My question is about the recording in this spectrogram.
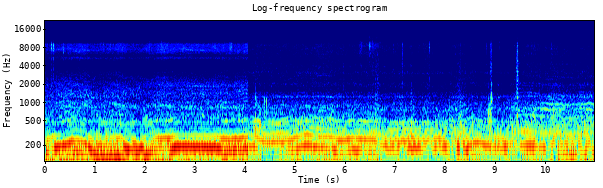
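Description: Can-Am Maverick side-by-side's engine pulling under short, repeated bursts of throttle, its pitch rising and falling over and over. There are a couple of sharp knocks about nine seconds in.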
